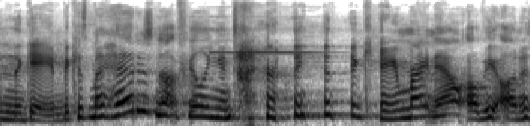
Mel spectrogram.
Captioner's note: bell chimes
